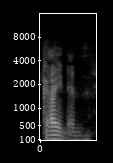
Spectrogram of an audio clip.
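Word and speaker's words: Guinan: Trek fan you would know that that's that's pronounced gynan okay because that's that's the role that Rook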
